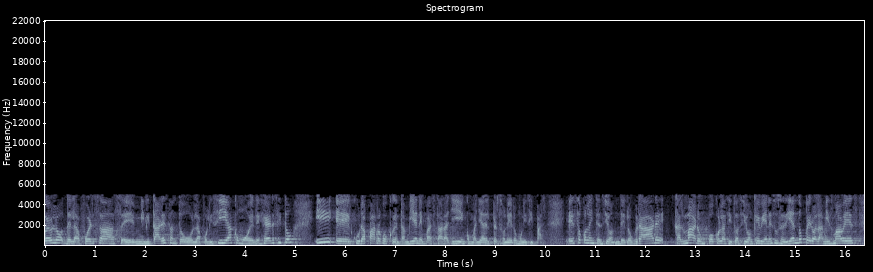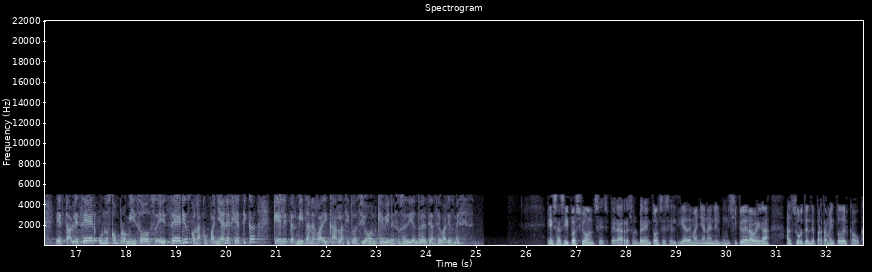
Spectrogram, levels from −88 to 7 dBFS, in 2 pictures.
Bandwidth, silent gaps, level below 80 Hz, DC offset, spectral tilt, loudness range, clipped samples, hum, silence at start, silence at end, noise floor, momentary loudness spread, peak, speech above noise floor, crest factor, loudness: 5.2 kHz; none; -56 dBFS; under 0.1%; -10.5 dB/octave; 3 LU; under 0.1%; none; 0 s; 0 s; -67 dBFS; 6 LU; -8 dBFS; 42 dB; 18 dB; -26 LUFS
